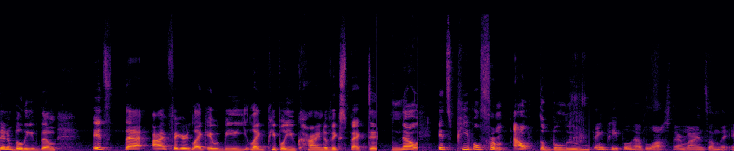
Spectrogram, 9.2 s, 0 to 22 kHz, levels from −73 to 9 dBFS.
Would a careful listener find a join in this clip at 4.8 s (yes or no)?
yes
